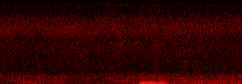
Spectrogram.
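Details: Ragdoll cat, a male named Pop, snoring in deep sleep, which he does only now and then: a single low, rough, harmonic snore lasting under half a second in the middle of quiet room hiss.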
